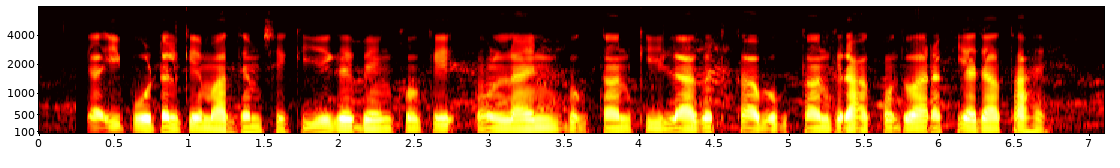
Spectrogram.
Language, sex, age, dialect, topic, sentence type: Hindi, male, 18-24, Awadhi Bundeli, banking, question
